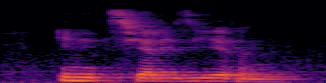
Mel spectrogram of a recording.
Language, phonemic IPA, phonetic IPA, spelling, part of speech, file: German, /ɪnɪtsi̯aliˈziːʁən/, [ʔɪnɪtsi̯aliˈziːɐ̯n], initialisieren, verb, De-initialisieren.ogg
- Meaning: to initialize / initialise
